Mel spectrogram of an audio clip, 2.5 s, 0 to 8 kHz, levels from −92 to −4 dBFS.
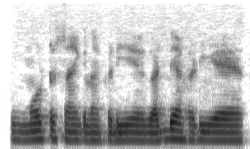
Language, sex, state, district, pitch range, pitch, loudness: Rajasthani, male, Rajasthan, Churu, 115-125 Hz, 120 Hz, -22 LUFS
